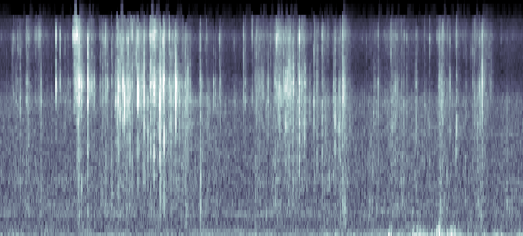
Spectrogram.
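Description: A crinkly plastic chocolate snack wrapper is torn open and handled, giving bursts of close, bright crackling and rustling that come and go with small pauses, with no talking.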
